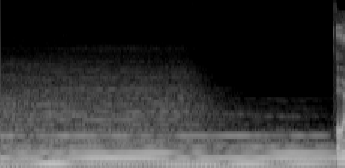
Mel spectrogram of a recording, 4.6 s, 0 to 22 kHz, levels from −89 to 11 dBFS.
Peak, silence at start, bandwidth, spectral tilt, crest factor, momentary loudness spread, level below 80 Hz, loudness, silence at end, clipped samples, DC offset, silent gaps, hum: -6 dBFS; 0 s; 12 kHz; -9 dB/octave; 16 dB; 5 LU; -34 dBFS; -23 LUFS; 0 s; under 0.1%; under 0.1%; none; none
